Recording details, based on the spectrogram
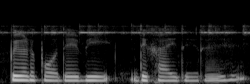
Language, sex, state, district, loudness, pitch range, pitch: Hindi, female, Bihar, Muzaffarpur, -26 LUFS, 180-195 Hz, 185 Hz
